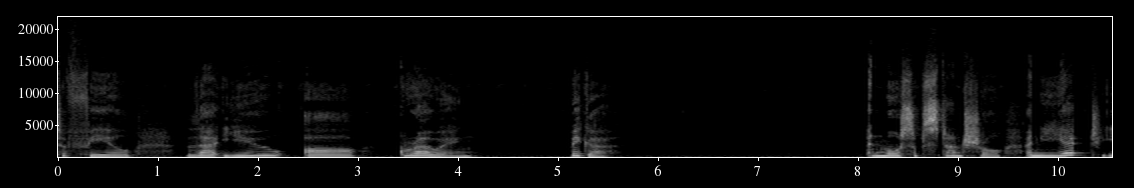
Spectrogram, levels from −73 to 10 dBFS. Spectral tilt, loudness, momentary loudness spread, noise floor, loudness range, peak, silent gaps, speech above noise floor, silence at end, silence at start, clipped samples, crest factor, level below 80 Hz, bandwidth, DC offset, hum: -3 dB/octave; -27 LUFS; 15 LU; -60 dBFS; 12 LU; -10 dBFS; none; 33 dB; 0 s; 0 s; under 0.1%; 20 dB; -60 dBFS; 17 kHz; under 0.1%; none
